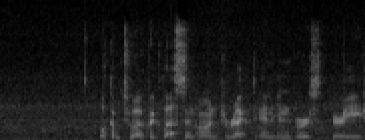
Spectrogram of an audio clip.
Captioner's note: voiceover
